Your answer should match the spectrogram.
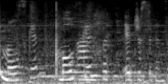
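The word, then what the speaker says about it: Moleskine: How do you pronounce the name of the store correctly in English? Well, they say moleskin.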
